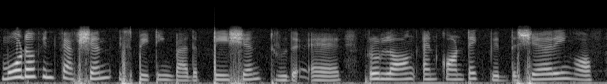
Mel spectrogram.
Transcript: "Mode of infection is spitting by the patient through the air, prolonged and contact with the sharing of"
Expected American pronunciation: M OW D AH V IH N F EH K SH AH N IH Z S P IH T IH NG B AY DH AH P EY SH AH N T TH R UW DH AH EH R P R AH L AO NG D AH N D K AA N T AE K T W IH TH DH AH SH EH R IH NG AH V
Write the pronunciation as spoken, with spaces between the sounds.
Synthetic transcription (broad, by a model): M OW D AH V IH N F EH K SH AH N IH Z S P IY T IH NG B AY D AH P EY SH AH N T T R UW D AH EH R P R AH L AO NG AH N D K AA N T AE K T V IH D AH SH EH R IH NG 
